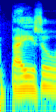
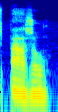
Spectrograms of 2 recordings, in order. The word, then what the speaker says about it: basil: So Americans, sort it out, because you say basil as well. No, it's basil. It's basil. It's spelt the same as the name, so it's basil, not basil.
